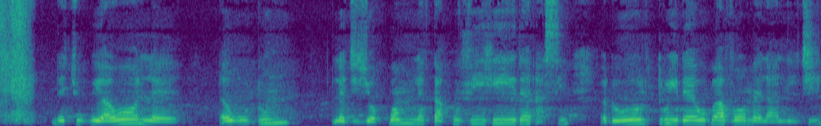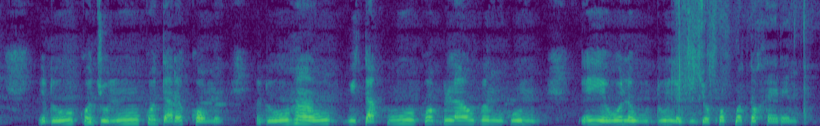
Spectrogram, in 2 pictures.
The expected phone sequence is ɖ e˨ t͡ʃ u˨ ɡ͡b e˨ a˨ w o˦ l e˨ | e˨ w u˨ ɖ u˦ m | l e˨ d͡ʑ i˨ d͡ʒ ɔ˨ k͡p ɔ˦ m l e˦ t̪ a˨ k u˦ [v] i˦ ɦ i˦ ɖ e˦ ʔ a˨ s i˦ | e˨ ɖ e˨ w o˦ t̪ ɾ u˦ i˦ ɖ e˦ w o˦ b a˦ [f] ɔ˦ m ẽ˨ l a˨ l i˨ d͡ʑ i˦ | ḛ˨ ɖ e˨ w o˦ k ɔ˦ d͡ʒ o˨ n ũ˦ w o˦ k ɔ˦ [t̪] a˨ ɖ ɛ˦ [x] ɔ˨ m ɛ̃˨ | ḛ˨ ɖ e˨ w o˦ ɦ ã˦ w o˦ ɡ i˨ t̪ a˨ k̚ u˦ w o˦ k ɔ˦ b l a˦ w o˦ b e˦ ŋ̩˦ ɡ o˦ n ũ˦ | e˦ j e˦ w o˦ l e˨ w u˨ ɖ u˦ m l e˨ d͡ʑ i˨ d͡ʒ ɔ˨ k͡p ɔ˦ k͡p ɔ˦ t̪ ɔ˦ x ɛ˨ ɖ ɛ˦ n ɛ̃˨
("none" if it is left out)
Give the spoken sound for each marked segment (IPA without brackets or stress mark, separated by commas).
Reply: v, v, d̪, k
